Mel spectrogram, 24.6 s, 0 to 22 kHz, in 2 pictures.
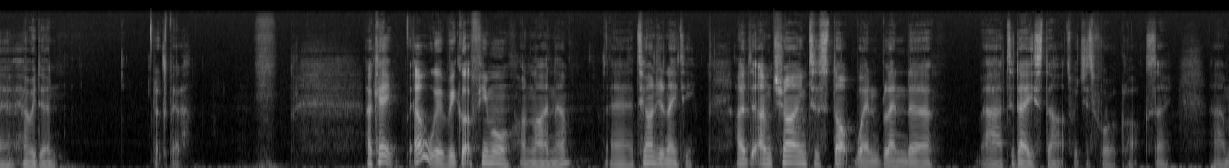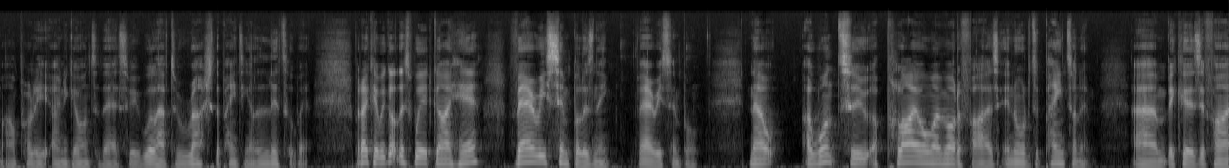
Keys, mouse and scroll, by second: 6.2-6.7 scroll up 1, 6.7-14.8 middle drag, 14.8-15.2 scroll down 1, 15.2-16.9 middle drag, 16.9 Tab, 17.3 click, 18.8 click, 19.3-24.5 middle drag.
